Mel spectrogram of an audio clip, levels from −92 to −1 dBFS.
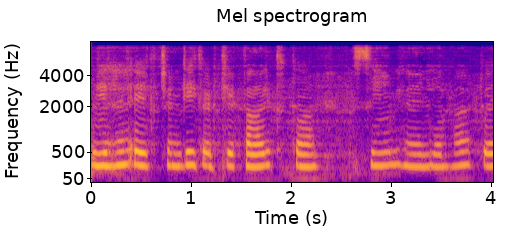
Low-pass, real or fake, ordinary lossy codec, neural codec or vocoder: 7.2 kHz; fake; none; codec, 24 kHz, 1 kbps, SNAC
